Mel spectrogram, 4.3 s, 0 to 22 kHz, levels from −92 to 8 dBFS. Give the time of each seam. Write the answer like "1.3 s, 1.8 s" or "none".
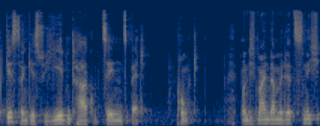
3.2 s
